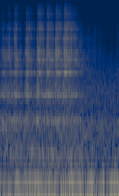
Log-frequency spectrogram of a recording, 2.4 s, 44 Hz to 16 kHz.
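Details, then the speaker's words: Honda CR125 engine bearing spun by hand during teardown: gritty, rasping whir pulsing as it spins down, rough ball bearing that feels full of dirt. "so yeah hopefully you can hear this sound this bearing feels horrible feels like it's full of dirt"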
